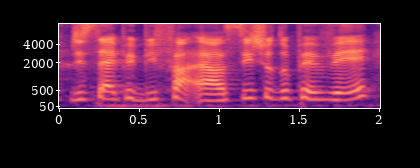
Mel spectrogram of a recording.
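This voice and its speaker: A woman's voice: mid-range voice, moderate pace. A woman co-hosting a podcast in a chatty way, pointing listeners to past episodes. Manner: chatty, promotes the channel. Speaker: podcast co-host. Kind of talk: casual podcast chat.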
